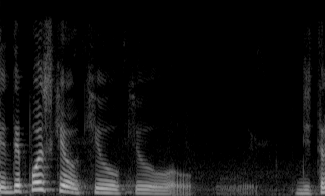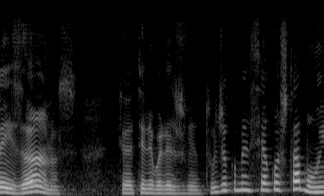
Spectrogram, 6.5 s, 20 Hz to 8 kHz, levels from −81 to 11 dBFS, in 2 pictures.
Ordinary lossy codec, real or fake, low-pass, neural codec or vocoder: none; real; 7.2 kHz; none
